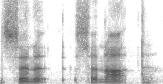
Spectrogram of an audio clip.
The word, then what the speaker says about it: Sinnott: It's spelled Sinnott, but everybody says Sinnott, including the announcers when I watch the tape.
